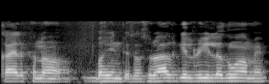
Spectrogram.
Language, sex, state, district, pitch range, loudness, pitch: Maithili, male, Bihar, Saharsa, 140-150 Hz, -15 LUFS, 145 Hz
